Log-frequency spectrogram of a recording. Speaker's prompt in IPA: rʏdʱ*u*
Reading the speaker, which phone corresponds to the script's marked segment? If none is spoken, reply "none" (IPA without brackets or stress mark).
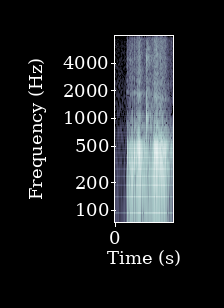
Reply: ʏ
